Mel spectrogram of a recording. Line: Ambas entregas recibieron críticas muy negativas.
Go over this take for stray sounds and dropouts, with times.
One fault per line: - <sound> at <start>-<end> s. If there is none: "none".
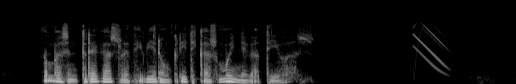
- chirp at 4.1-4.5 s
